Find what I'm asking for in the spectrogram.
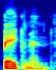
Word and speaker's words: Bachman: By the way, although the world would pronounce Bachman as if it were Bachman, the family pronounced it Bakeman, and so did the band when referring to itself.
